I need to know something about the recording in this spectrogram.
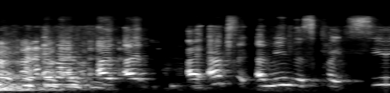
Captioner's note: laughter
